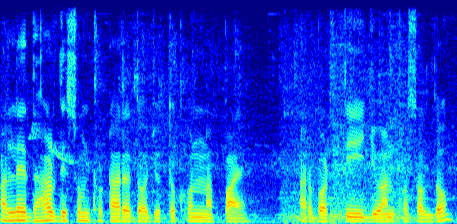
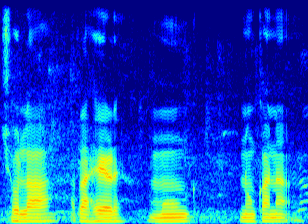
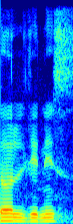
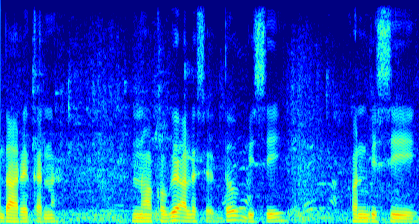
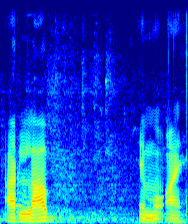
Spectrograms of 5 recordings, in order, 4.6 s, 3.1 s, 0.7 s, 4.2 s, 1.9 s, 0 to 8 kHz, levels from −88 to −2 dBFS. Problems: background sounds at intervals, low volume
